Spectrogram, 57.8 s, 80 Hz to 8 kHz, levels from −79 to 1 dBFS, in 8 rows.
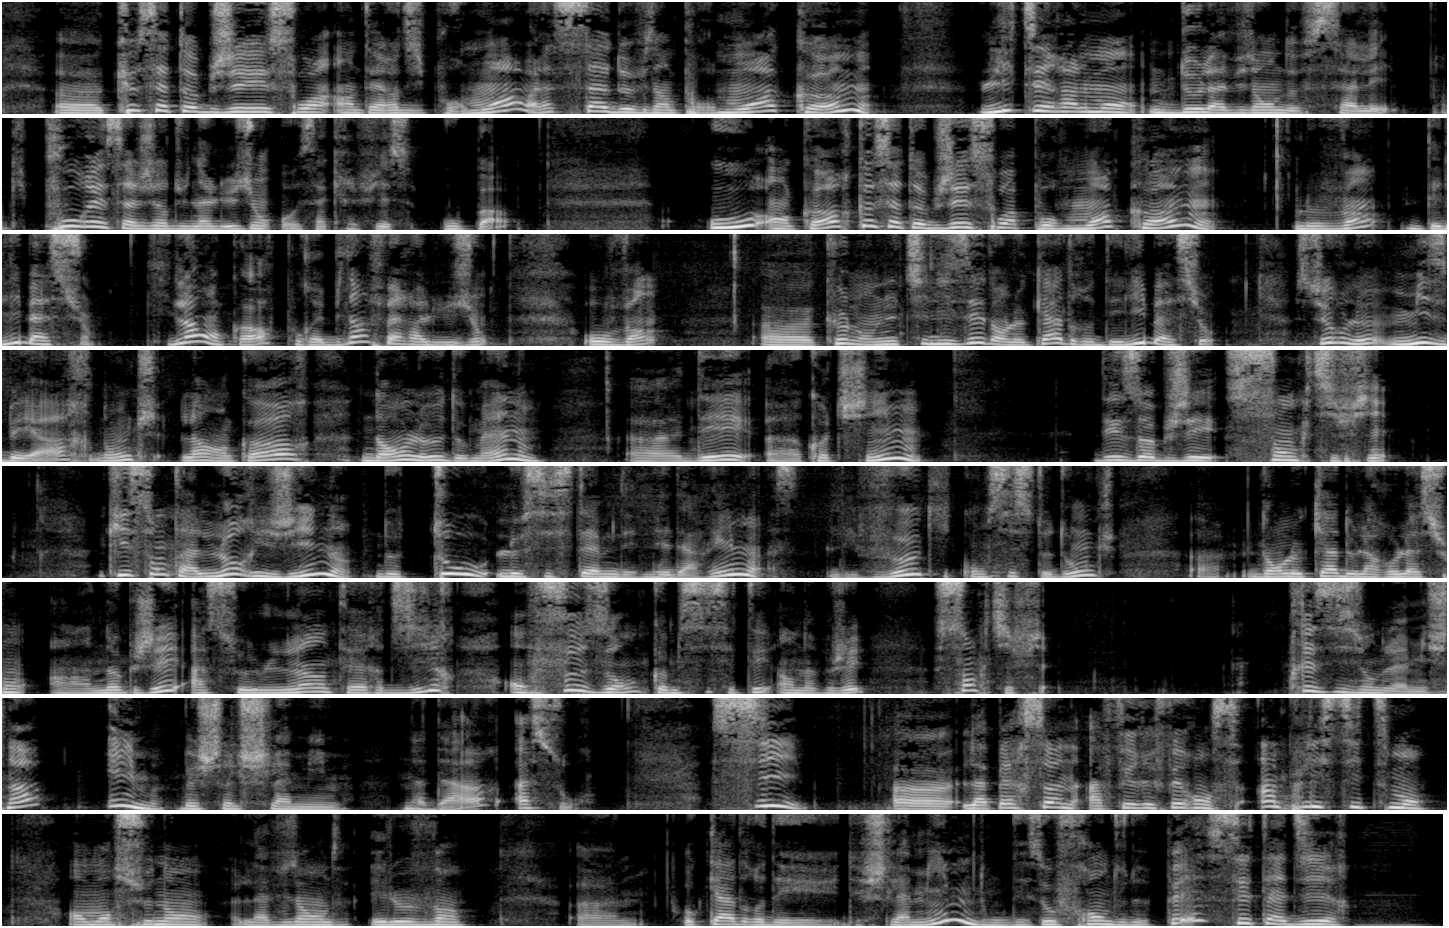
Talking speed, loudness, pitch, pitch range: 155 wpm, -18 LUFS, 225 Hz, 195-275 Hz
